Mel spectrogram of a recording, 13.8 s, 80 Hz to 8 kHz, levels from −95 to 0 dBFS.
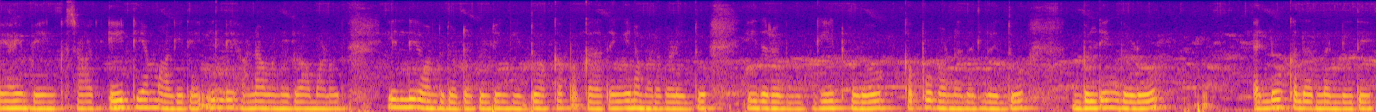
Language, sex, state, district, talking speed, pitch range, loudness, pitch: Kannada, female, Karnataka, Dharwad, 120 wpm, 175-190 Hz, -15 LUFS, 180 Hz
